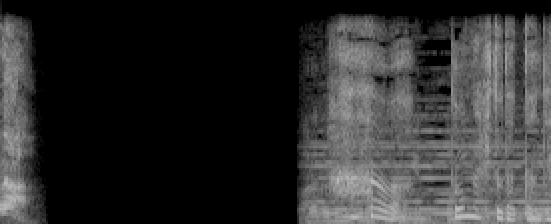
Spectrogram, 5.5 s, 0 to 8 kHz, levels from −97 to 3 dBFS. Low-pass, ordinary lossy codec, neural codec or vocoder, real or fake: 7.2 kHz; none; none; real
